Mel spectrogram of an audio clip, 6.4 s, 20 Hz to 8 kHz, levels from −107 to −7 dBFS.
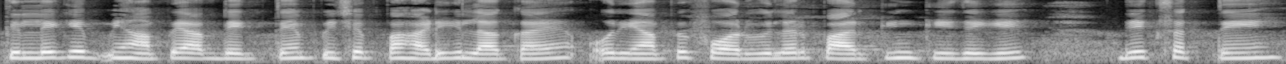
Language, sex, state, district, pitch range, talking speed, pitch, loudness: Hindi, male, Rajasthan, Jaipur, 200-225 Hz, 215 wpm, 215 Hz, -18 LUFS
